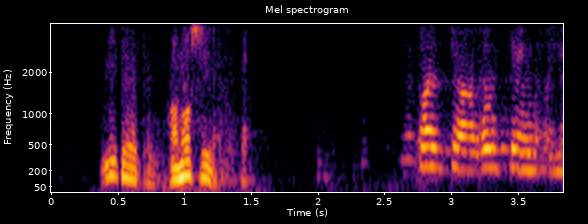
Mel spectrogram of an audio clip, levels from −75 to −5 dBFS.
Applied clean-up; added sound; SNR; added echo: neural mask model DeepFilterNet 3.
